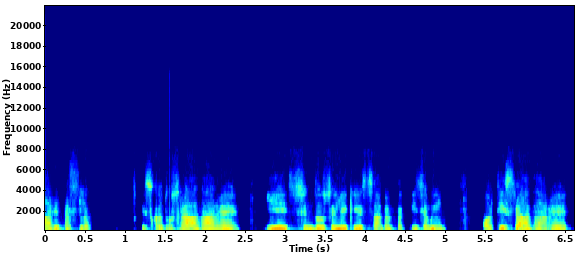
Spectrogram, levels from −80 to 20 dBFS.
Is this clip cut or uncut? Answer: uncut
